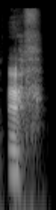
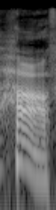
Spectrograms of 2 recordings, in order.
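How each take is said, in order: First: The h is dropped, Brummie style. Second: The word starts with an h sound.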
